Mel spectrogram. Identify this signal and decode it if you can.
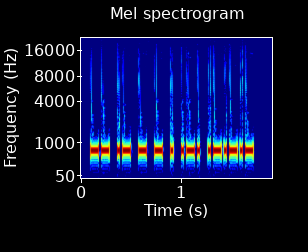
Morse code, heard as a keyed tone, about 41 wpm, 700 Hz. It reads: MATTER.
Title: Sentences from Top 1000 Words - Review Part 5 - 45wpm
